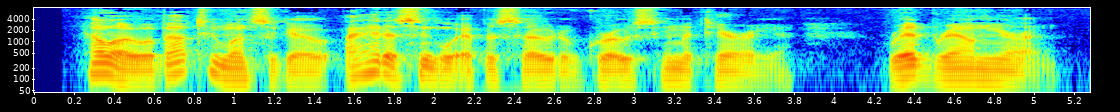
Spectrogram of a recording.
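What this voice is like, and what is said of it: Theatrical acting voice reading aloud. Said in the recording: “guess in my best acting voice”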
